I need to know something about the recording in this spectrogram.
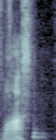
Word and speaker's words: wassail: Wassail is actually a drink, pronounced wassail.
